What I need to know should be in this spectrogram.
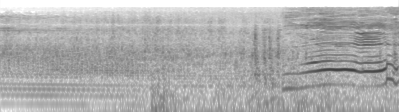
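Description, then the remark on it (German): A steady, low airplane engine drone hums in flight, swelling into a rougher, louder roar midway, with a high whining tone rising over it near the end; the plane is wobbling and rocking back and forth. “Das Flugzeug wackelt ja wie ein Kuhschwanz”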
